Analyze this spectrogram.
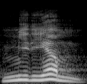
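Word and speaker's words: מרים: menos sofreram mudanças foram Maria que na verdade é Miriam com m mundo no final Rei Davi que na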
